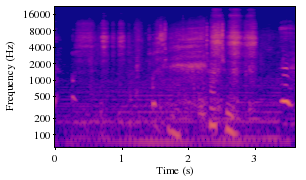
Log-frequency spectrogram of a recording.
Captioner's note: sobbing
